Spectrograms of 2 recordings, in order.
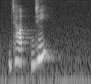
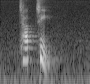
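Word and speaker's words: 잡지: तो पूरे वर्ड का प्रोनाउंसिएशन क्या होना चाहिए अकॉर्डिंग टू रोमनाइजेशन? झाप जी. सही हूँ मैं? बट no, this is नॉट the pronunciation. This is pronounced as छापची, छापची.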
